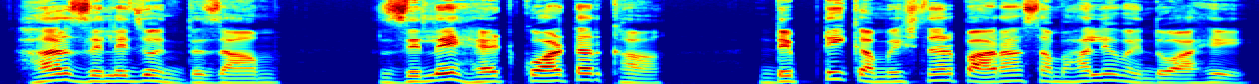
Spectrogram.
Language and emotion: Sindhi, neutral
